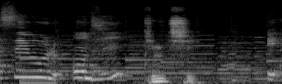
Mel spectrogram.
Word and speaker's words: 김치: 음식, Pour finir, pour dire kimchi à Séoul, on dit 김치, et à Busan, on prononce. 찜치.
